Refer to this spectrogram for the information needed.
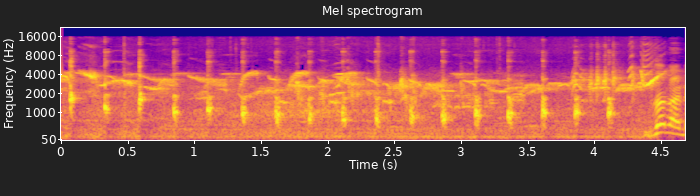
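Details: Caged Chinese Hwamei, a sturdy singer that fans its plumage when fighting, fires rapid sharp notes about four per second over higher warbles, with a brief human voice at the end.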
